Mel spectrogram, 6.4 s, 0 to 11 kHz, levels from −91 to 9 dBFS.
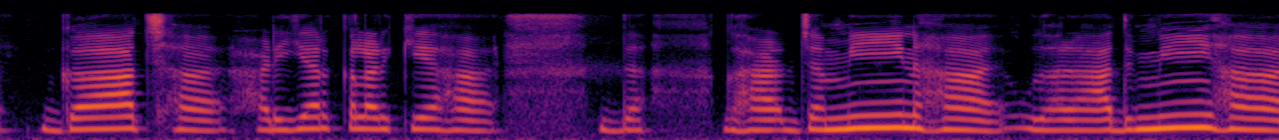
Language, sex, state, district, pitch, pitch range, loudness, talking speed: Magahi, female, Bihar, Jamui, 255 Hz, 245-275 Hz, -29 LUFS, 120 wpm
